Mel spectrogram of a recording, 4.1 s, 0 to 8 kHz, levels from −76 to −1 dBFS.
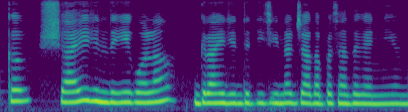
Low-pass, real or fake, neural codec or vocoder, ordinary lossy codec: none; fake; codec, 16 kHz, 0.9 kbps, LongCat-Audio-Codec; none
